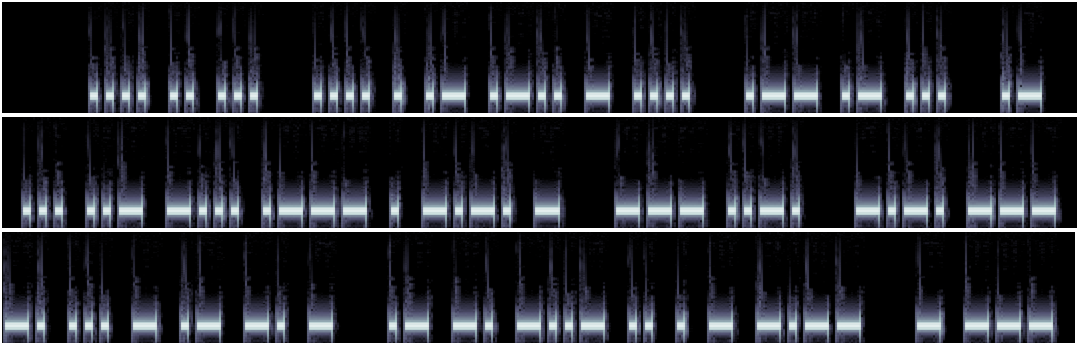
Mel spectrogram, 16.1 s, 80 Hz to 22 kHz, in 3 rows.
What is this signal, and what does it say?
Morse code, heard as a keyed tone, about 30 wpm, 700 Hz. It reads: HIS HEALTH WAS A SUBJECT OF CONSTANT ANXIETY TO
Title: Sentences from Top 1600 Words 30wpm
